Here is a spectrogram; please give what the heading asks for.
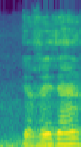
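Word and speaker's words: resign: रिजाइन, रिजाइन माने इस्तीफा, इसमें भी जी साइलेंस वर्ड है।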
